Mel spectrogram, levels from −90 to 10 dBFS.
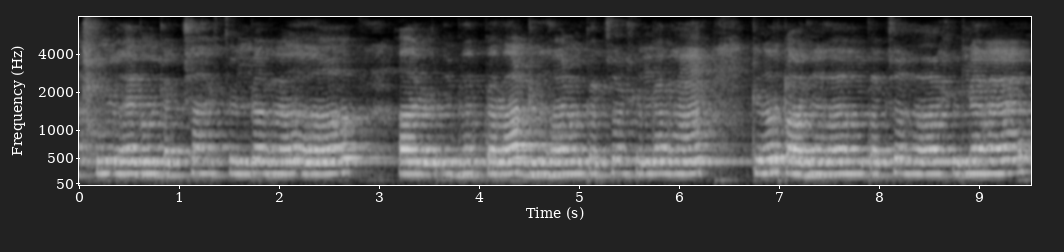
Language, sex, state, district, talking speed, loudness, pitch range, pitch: Hindi, male, Chhattisgarh, Balrampur, 140 wpm, -16 LUFS, 220-230 Hz, 225 Hz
